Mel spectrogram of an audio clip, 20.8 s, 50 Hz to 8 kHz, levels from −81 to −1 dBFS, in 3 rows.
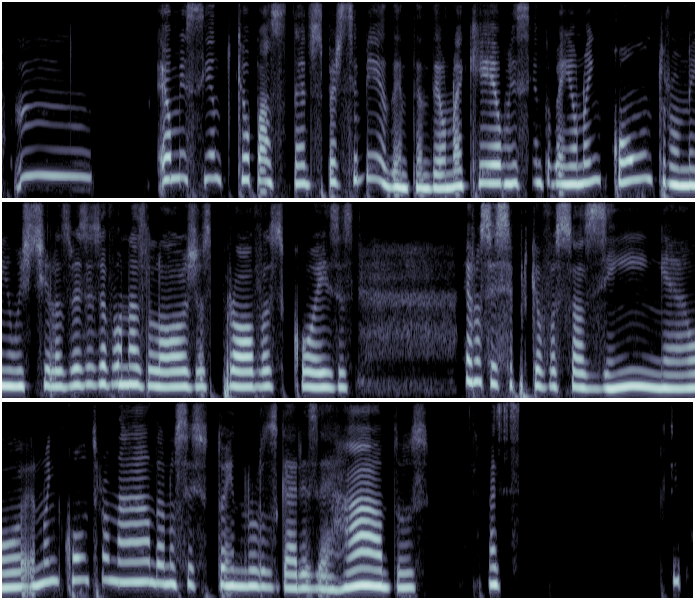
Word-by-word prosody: Hum, 395 0 -9 0.9
eu 335 +2 0
me 360 0 -6
sinto 345 0 -10
que 335 - -3
eu 335 - 0
passo 290 -5 -4
até 275 0 -2
despercebida, 295 0 -4
entendeu? 205 -1 +2
Não 215 +3 +4
é - - +4
que 260 +4 -8
eu 280 0 +2
me 275 +1 +2
sinto 285 +3 -8
bem, 270 -1 +1
eu 270 - +5
não 280 +2 +2
encontro 315 -2 -1
nenhum 245 -1 +6
estilo. 235 0 -1
Às 230 -1 -2
vezes 250 +1 -2
eu 270 - +3
vou 265 +1 -1
nas 260 -2 +2
lojas, 230 -1 +1
provo 225 -1 +2
as 235 -1 -3
coisas 220 -1 0 1.1
eu 315 - +2
não 305 - 0
sei 280 -2 -1
se 255 +1 -1
é - - -15
porque - - -11
eu - - 0
vou 230 +1 -5
sozinha 210 0 +2
ou 220 +2 +2
eu 245 - -3
não 270 +4 +1
encontro 330 +1 -7
nada, 300 -1 -1
eu - - -2
não 270 - +1
sei 260 +2 -6
se 235 - -12
eu - - -29
tô 255 - -2
indo 240 -1 +3
nos 230 -2 0
lugares 210 -2 -2
errados, 215 +2 +3 0.6
mas 260 -1 0 1.7
Sim. 315 - -7
245 Hz, 165 wpm, -22 LUFS, 225-295 Hz, 1.7 s, nenhum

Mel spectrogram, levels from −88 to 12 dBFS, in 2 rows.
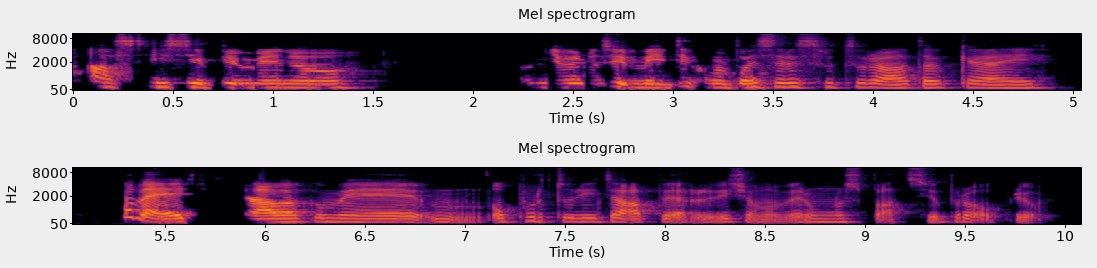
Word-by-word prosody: Ah - - +2
sì, 230 -2 -2
sì 220 -1 +4
più 210 0 +2
o - - -2
meno 195 -1 0 0.8
mi 220 - -9
è - - -2
venuto 210 -1 +1
in 195 - +4
mente 195 -3 +1
come 205 -1 -2
può 200 - +3
essere 225 +2 +1
strutturata, 210 -4 -2
okay. 185 -2 -3 0.3
Vabbè 430 - +7
ci - - +1
stava 180 +1 +7
come, 175 -3 -1
mhmm, 175 -2 -9
opportunità 195 -4 -3
per - - -5
diciamo 140 - -8
avere 100 - -8
uno 180 0 -6
spazio 180 0 -11
proprio. - - -9
195 Hz, 165 wpm, -22 LUFS, 180-210 Hz, 0.8 s, Vabbè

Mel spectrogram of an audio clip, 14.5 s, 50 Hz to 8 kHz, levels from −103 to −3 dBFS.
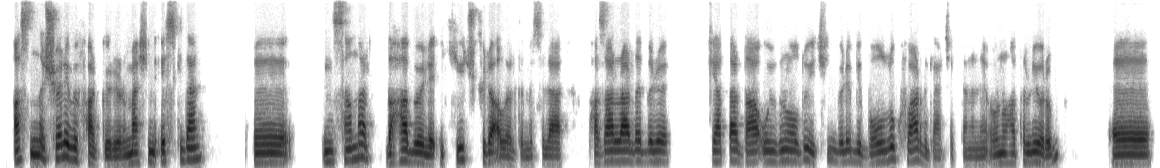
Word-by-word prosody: Aslında 220 -3 +3
şöyle 175 0 +4
bir 155 - +4
fark - - 0
görüyorum 100 +1 0
ben. 120 0 +4
Şimdi, 125 +1 -2
eskiden, 155 +5 +1 0.7
ııı, 120 0 +3 0.4
insanlar 150 +6 -1 0.2
daha, 145 -2 +3
böyle, 120 -4 +4
2-3 155 +2 -6
kilo 130 - +2
alırdı. 95 -2 -2
Mesela, 100 +1 -3 0.3
pazarlarda, 135 +2 +3
böyle, 135 -1 0 0.5
fiyatlar 135 +1 0
daha 130 +1 +2
uygun 135 0 -3
olduğu 140 0 -2
için, 130 +2 -8
böyle, 130 +1 -4
bir 125 -7 -6
bolluk 135 +8 -2
vardı 140 +1 0
gerçekten, 95 +1 -14
hani, 95 +1 -9
onu 115 +2 -3
hatırlıyorum. 120 -2 -1 0.7
Eee, 110 0 +4
130 Hz, 130 wpm, -24 LUFS, 110-140 Hz, 0.7 s, şöyle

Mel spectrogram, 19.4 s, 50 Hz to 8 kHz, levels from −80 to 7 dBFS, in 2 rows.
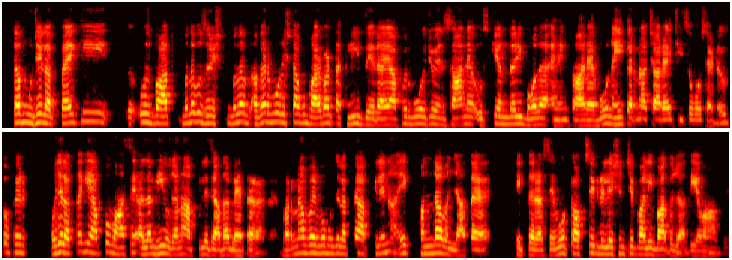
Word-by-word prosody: तब 200 0 +7
मुझे 195 +1 +1
लगता 175 0 +3
है 185 +2 +6
कि 215 +1 -6 0.2
अ, - - -6
उस 205 0 -1
बात 170 -1 +4
मतलब 210 +4 -1
उस 205 -4 -5
रिश्त 180 -1 -3
मतलब 200 +4 0
अगर 200 +6 +3
वो 210 0 -2
रिश्ता 195 +1 -1
आपको 190 0 -3
बार-बार 160 +2 +4
तकलीफ़ 165 +1 -4
दे 150 -1 -2
रहा 140 0 +3
है 140 - +4
या 140 -1 +5
फिर 170 - -7
वो 170 +1 -4
जो 165 - -3
इंसान 145 +2 +1
है 165 - 0
उसके 145 +4 -5
अंदर 165 0 0
ही 170 - +1
बहुत 145 -1 0
ज़्यादा 150 -3 +1
अहंकार 130 -1 +1
है, 125 - +6
वो 165 +4 -3
नहीं 155 -1 +2
करना 140 0 +1
चाह 135 - +1
रहा 135 - +4
है 135 - -2
चीज़ों 240 - -10
को 130 - -4
सेटल 190 +8 -5
तो 205 - -6
फिर 195 -2 -1 0.3
मुझे 180 +5 +4
लगता 185 +1 +2
है - - -3
कि 210 - -1
आपको 175 +4 -3
वहाँ 155 -4 +4
से 195 - +1
अलग 160 +1 +2
ही 170 - +1
हो 170 -2 -4
जाना 145 +2 -1
आपके 150 - -1
लिए 155 -1 -5
ज़्यादा 145 +1 +3
बेहतर 305 - +2
रहता - - -7
है। - - -21
वरना 180 +2 0
फिर 185 - +4
वो 180 0 -3
मुझे 175 0 -6
लगता 165 +2 0
है - - +5
आपके 170 - -11
लिए 185 - 0
ना - - -6
एक 185 +1 -5
फंदा 175 +2 +4
बन 150 -5 -5
जाता 120 -1 +1
है, - - -4 0.4
एक 135 - -3
तरह 130 -2 +4
से - - -1
वो 170 +5 -2
टॉक्सिक 170 +1 +2
रिलेशनशिप 165 0 -2
वाली 150 0 +2
बात 135 - +3
हो 125 - -9
जाती 125 - -3
है 115 - +1
वहाँ 115 -1 -3
पे। - - -23
170 Hz, 275 wpm, -24 LUFS, 150-185 Hz, 0.4 s, तब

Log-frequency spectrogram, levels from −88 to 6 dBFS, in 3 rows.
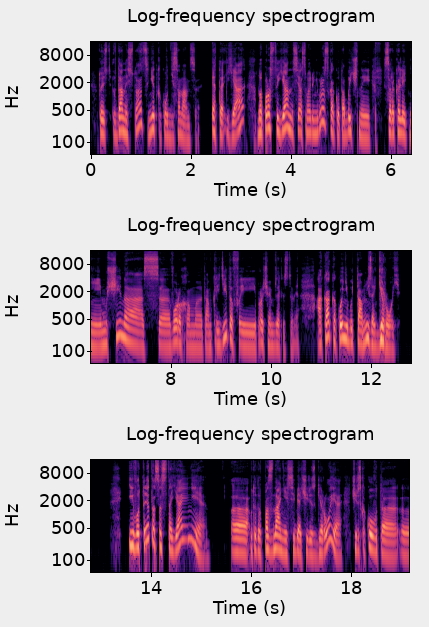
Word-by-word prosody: То 160 - +2
есть, 145 -4 -4
в 150 - -9
данной 180 -2 +3
ситуации 190 - -5
нет 190 +2 +2
какого-то 135 -1 -6
диссонанса. 125 -5 -7 0.2
Это 155 -5 +1
я, 145 - -1 0.3
но 160 0 +3
просто 195 -1 +2
я 190 +5 +4
на 190 - 0
ся 170 +1 -2
смотрю 160 0 -4
не 160 - -4
просто 275 -1 -3
как 160 -6 -3
обычный 140 -4 -2 0.2
сорокалетний 145 -5 0
мужчина, 155 -1 0
а, - - -4
с, 125 - -4
э, 130 -1 -2
ворохом, 130 -4 -2
э, 125 0 -6
там, 125 0 -7
кредитов 165 - -4
и 130 -2 -2
прочими 140 -3 -4
обязательствами, 115 - -9 0.3
а 145 - 0
как 200 +5 +5
какой-нибудь, 175 -1 +4
там, 145 -2 +2
не 195 - +4
знаю, 135 -6 -2
герой. 125 -7 +4 1.0
И 215 - +7
вот 195 +1 +5
это 265 +1 +3
состояние, 195 - 0 0.5
э, 145 -3 +4
вот 170 - -8
это 155 -4 0
познание 170 -3 +2
себя 155 +1 0
через 135 -2 -4
героя, 145 - 0 0.2
через 175 -3 -4
какого-то, 140 -9 +2
э, 145 - -10
150 Hz, 165 wpm, -23 LUFS, 130-180 Hz, 1.0 s, И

